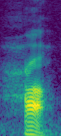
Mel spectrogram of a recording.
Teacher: This H in the system of transliteration has a dot beneath it, which really requires you to have a sound coming from a little deeper side of your throat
